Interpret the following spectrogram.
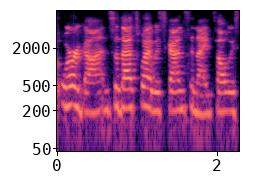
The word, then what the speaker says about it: Oregon: but there is an oregon wisconsin and it's pronounced oregon so that's why wisconsinites always say the state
